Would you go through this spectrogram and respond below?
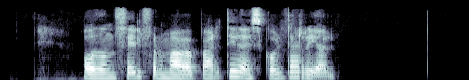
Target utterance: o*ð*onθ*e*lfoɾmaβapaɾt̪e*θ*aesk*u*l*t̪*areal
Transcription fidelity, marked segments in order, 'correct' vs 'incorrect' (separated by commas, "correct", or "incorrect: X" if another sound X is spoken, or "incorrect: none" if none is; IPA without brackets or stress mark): correct, correct, incorrect: ð, incorrect: o, correct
